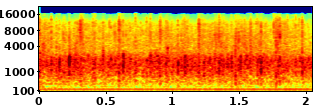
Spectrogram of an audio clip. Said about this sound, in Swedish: en stor applåd för Darja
